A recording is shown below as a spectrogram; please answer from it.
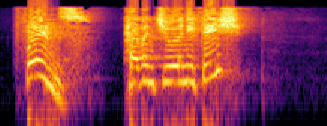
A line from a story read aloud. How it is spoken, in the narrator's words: He called out to them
